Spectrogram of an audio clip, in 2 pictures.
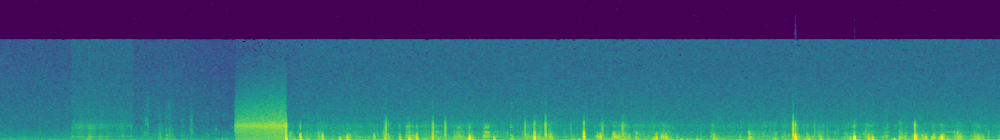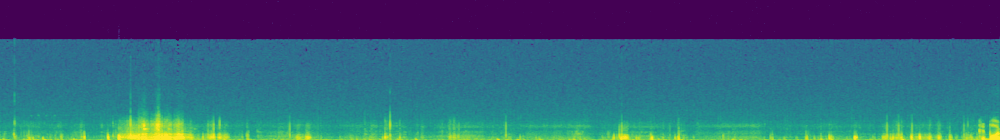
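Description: Footsteps crunching irregularly through dry leaves, twigs and mud, with brush scraping and rustling close by, starting a few seconds in after a near-silent opening. One louder burst of rustling noise comes a little past the middle.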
